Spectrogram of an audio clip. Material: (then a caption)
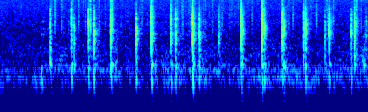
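Cardboard. A small, hollow Sour Patch Kids cardboard candy box stands on a cutting mat and is tapped on its side with long black-painted nails. About sixteen quick, bright clicks come in an uneven rhythm. Each dies away almost instantly, with little low end.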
